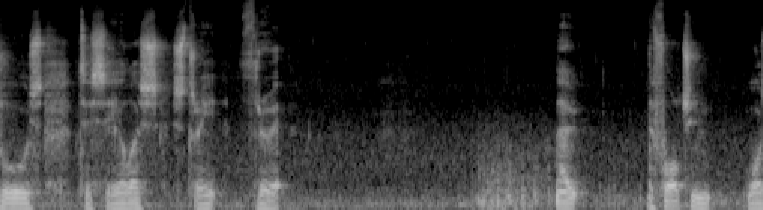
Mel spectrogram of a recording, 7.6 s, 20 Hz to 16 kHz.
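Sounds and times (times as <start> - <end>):
speech: 0.0 - 3.0, 5.6 - 5.9, 6.5 - 7.6
steady rain: 0.0 - 7.6
low thunder rumble: 4.3 - 7.6.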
